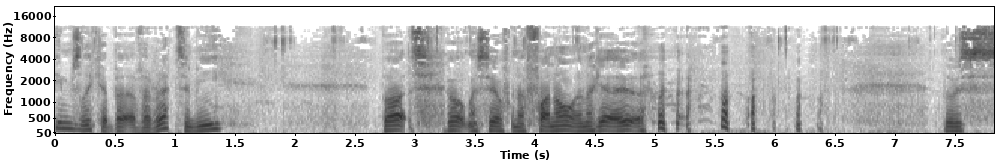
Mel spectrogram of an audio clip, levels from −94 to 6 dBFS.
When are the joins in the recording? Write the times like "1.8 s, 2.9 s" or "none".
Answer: 1.0 s, 3.2 s, 3.8 s, 4.5 s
